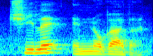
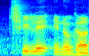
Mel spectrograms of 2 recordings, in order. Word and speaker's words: Chile en nogada: And how do you pronounce it? Chile en nogada. Chile en nogada.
